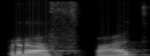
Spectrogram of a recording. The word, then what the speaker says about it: проспать: So, проспать, we pronounce it проспать, проспать.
